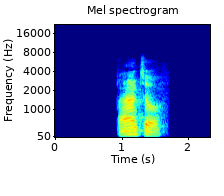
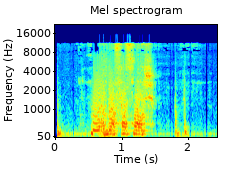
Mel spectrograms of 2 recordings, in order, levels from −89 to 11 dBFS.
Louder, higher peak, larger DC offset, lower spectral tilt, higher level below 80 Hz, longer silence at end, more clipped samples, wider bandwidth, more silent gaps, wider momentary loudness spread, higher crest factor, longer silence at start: second, -20 LUFS vs -10 LUFS; second, -4 dBFS vs 0 dBFS; neither; first, -7.5 dB/octave vs -4 dB/octave; second, -64 dBFS vs -30 dBFS; first, 0.75 s vs 0.1 s; neither; second, 7 kHz vs 12 kHz; neither; about the same, 18 LU vs 16 LU; first, 22 dB vs 12 dB; first, 0.95 s vs 0.05 s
